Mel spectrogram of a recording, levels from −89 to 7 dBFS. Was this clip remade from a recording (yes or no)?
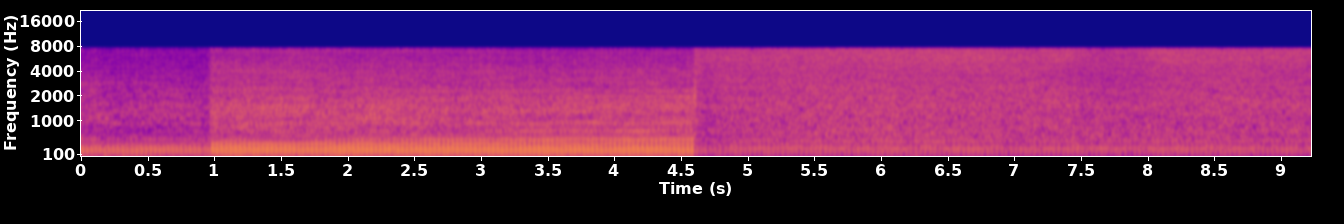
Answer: no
